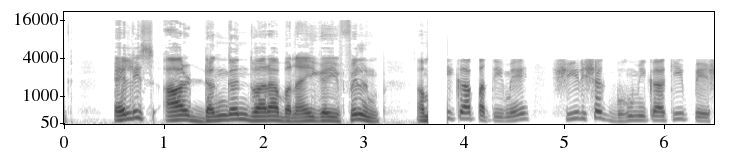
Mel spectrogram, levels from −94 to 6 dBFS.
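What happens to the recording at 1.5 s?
Nothing goes wrong at 1.5 s; the audio is intact there.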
